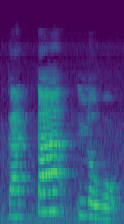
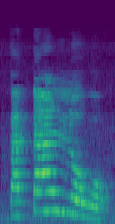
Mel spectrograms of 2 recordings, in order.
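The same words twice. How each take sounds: First: «Catálogo» muy lento, TÁ larga y pausa antes de «logo»; sílaba tónica TÁ separada. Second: TÁ fuerte y alargada en «catálogo»; acento en TÁ. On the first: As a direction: parte «Catálogo» después de TÁ. («Catálogo» deletreado por golpes, con TÁ sostenida) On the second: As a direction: carga la voz en la segunda sílaba de «catálogo». («catálogo» seguido, con TÁ marcada) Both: Shown as a demonstration. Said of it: "la mayor fuerza de voz recae en ta".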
